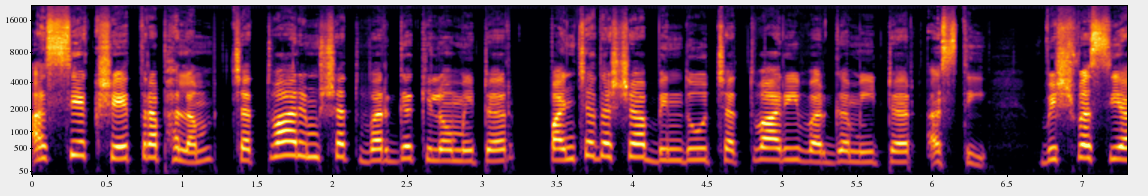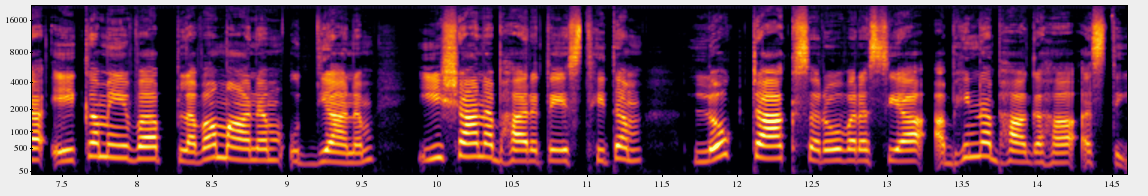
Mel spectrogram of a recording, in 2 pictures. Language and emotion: Sanskrit, neutral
